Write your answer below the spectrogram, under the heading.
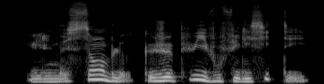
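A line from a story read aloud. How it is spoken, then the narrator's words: Murmur. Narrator (French): murmura Anna Pavlovna à la princesse mère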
